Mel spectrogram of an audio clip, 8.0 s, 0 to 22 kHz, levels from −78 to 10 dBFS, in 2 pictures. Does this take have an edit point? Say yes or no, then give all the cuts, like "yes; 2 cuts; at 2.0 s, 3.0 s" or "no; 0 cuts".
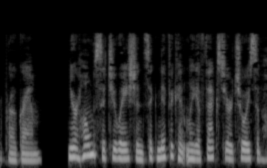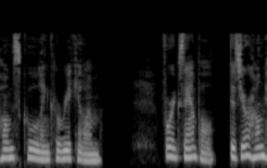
no; 0 cuts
